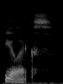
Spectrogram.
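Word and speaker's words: F+LX: Today we're unpacking the mind of an author who goes by the name F plus LX. That's pronounced Felix.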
